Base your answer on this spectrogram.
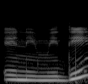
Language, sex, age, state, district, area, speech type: Telugu, female, 18-30, Andhra Pradesh, Krishna, urban, read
